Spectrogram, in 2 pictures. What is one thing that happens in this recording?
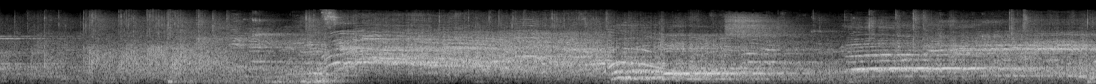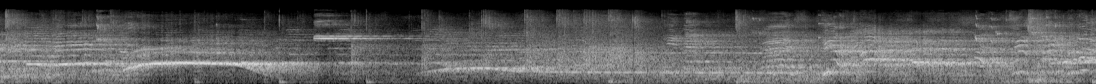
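Young women shout and cheer in an echoing gym.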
